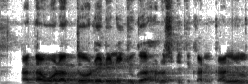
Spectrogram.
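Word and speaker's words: ولا الضالين: Nah, kalau kita baca tanpa tasdid wal din itu enggak ada tasydid itu berarti. Nah, waladolin padahal ada tasdid. Jadi, waladin ini ada tiga yang perlu diperhatikan. Pertama, tasdid huruf dhad. Kemudian panjangnya huruf dod, dan yang ketiga adalah tasydid untuk huruf lam.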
